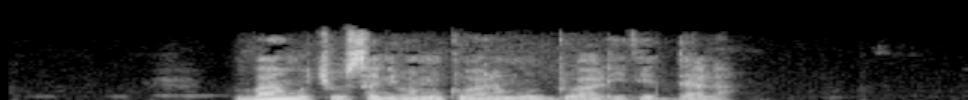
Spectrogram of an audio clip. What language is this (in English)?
Ganda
